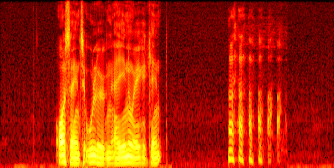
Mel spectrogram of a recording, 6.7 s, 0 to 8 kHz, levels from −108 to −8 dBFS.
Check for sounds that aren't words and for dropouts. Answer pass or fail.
fail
